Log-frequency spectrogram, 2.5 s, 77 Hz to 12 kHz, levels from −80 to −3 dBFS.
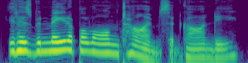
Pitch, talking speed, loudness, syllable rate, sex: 165 Hz, 240 wpm, -17 LUFS, 4.9 syllables/s, female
